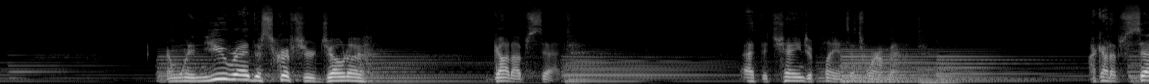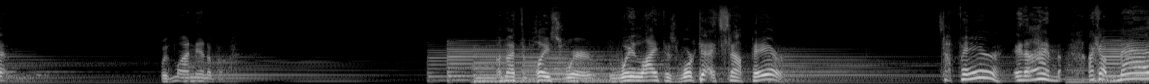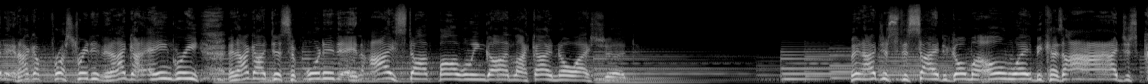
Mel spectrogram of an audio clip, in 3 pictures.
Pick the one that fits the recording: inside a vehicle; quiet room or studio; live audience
live audience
